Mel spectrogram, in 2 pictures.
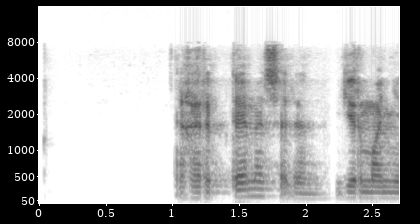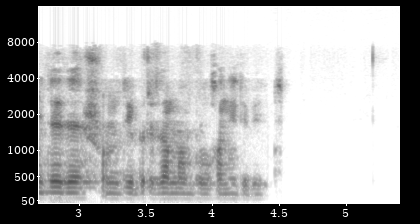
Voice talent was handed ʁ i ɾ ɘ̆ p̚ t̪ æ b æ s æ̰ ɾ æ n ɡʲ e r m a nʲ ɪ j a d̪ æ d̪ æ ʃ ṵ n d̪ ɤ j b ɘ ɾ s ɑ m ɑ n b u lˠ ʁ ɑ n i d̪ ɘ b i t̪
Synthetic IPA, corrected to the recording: ʁ æ ɾ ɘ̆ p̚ t̪ æ m æ s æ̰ l æ n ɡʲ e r m a nʲ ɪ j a d̪ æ d̪ æ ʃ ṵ n d̪ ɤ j b ɘ ɾ z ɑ m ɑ n b u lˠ ʁ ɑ n i d̪ ɘ b i t̪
